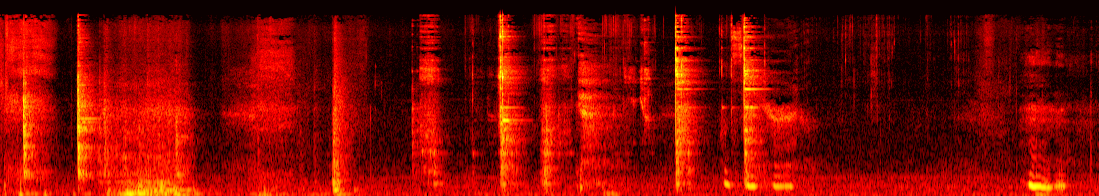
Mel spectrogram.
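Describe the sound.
Cutlery clinking and scraping against dishes during a meal of eggs: many irregular, sharp clinks and taps of varying loudness, with a low rumble near the start.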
